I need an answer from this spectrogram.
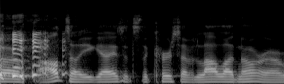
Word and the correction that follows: La Llorona: or whatever. I'm pretty I sure I pronounce it, it La Llorona. – La Llorona.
